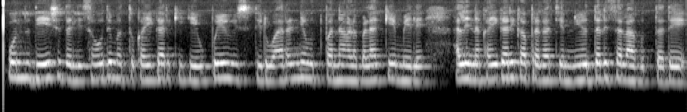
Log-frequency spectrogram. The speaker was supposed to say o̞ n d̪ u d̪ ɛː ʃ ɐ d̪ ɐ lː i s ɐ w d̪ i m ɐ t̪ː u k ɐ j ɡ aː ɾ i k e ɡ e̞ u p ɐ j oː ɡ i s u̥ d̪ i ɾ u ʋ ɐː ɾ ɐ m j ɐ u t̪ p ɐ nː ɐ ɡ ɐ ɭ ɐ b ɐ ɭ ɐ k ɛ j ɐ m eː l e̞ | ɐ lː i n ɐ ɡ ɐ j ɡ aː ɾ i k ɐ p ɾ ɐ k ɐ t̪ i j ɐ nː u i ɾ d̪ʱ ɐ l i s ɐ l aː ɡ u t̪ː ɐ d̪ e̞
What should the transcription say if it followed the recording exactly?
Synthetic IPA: o̞ n d̪ u d̪ ɛː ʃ ɐ d̪ ɐ lː i s ɐ w d̪ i m ɐ t̪ː u k ɐ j ɡ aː ɾ i k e ɡ e̞ u p ɐ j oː ɡ i s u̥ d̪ i ɾ u ʋ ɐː ɾ ɐ ɳ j ɐ u t̪ p ɐ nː ɐ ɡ ɐ ɭ ɐ b ɐ ɭ ɐ k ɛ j ɐ m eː l e̞ | ɐ lː i n ɐ k ɐ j ɡ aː ɾ i k ɐ p ɾ ɐ ɡ ɐ t̪ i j ɐ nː u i ɾ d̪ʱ ɐ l i s ɐ l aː ɡ u t̪ː ɐ d̪ e̞

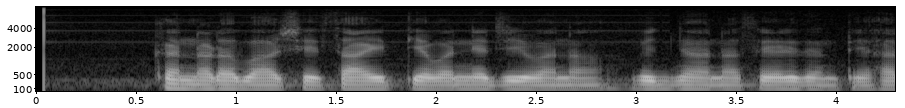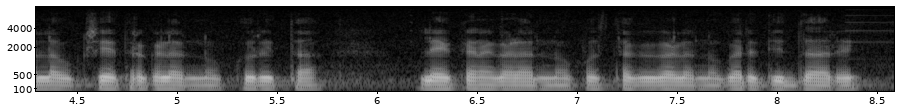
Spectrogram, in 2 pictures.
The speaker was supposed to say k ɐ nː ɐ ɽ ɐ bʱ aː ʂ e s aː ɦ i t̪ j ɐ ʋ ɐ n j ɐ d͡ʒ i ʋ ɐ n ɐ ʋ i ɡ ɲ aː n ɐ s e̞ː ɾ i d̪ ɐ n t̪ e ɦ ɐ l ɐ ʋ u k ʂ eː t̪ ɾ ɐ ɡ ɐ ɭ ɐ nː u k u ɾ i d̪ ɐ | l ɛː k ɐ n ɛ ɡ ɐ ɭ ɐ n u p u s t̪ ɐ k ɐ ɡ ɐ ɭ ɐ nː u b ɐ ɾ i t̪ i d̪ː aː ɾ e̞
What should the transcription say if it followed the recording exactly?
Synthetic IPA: k ɐ nː ɐ ɽ ɐ bʱ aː ʂ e s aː ɦ i t̪ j ɐ ʋ ɐ n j ɐ d͡ʒ iː ʋ ɐ n ɐ ʋ i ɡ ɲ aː n ɐ s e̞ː ɾ i d̪ ɐ n t̪ e ɦ ɐ l ɐ ʋ u k ʂ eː t̪ ɾ ɐ ɡ ɐ ɭ ɐ nː u k u ɾ i t̪ ɐ | l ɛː k ɐ n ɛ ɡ ɐ ɭ ɐ nː u p u s t̪ ɐ k ɐ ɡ ɐ ɭ ɐ nː u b ɐ ɾ i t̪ i d̪ː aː ɾ e̞

